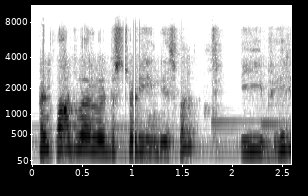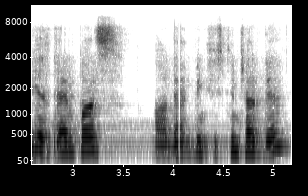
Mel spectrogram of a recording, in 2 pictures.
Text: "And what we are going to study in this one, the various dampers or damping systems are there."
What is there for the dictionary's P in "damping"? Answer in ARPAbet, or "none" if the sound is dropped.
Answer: P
